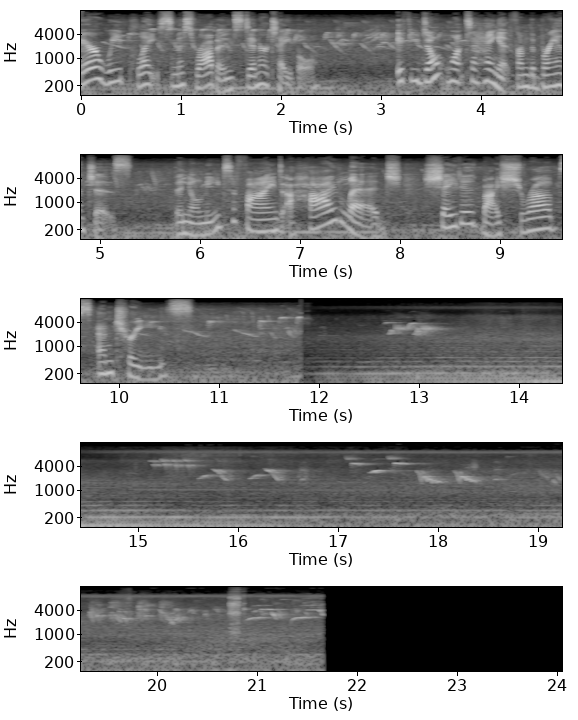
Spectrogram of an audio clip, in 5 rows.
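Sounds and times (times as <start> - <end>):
songbirds chirping: 0.0 - 12.0, 14.8 - 21.7
low background hum: 0.0 - 21.2.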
